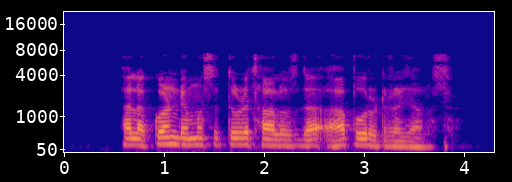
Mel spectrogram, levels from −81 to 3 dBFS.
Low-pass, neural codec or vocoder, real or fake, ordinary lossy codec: 7.2 kHz; none; real; Opus, 64 kbps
